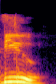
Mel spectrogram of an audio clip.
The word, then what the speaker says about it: debut: So that is actually a French word, but we use it a lot in English, and it's pronounced... Debut.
